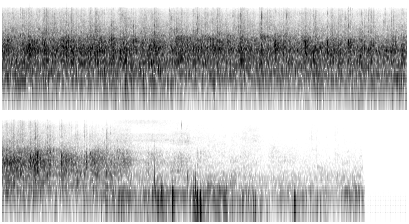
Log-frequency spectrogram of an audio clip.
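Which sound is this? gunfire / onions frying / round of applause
round of applause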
